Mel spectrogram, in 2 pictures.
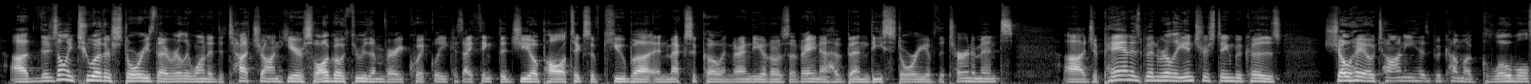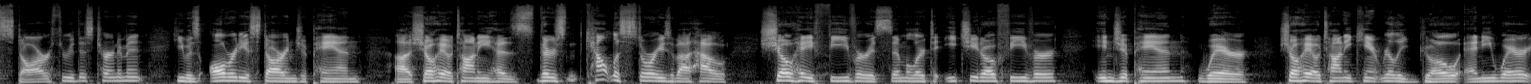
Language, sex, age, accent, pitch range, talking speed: English, male, 20-39, American, 130-160 Hz, 175 wpm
